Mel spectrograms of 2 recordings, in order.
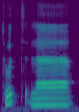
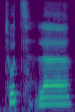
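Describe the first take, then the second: First: The second t has only slight air, still t. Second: The second t has too much air, nearly s. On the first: The speaker calls it right. "The correct pronunciation is tutla" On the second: The speaker calls it wrong. "a person could recite the following word with this mistake"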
